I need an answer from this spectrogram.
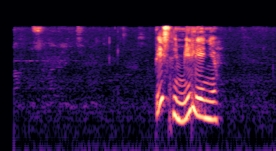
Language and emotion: Russian, neutral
